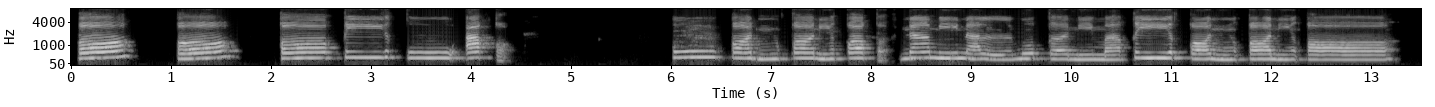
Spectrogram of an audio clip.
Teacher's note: ketika sukun itu dipantulkan, huruf qaf itu dipantulkan dan juga itu akan menggetarkan pita suara. Makanya dia bisa memantul.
